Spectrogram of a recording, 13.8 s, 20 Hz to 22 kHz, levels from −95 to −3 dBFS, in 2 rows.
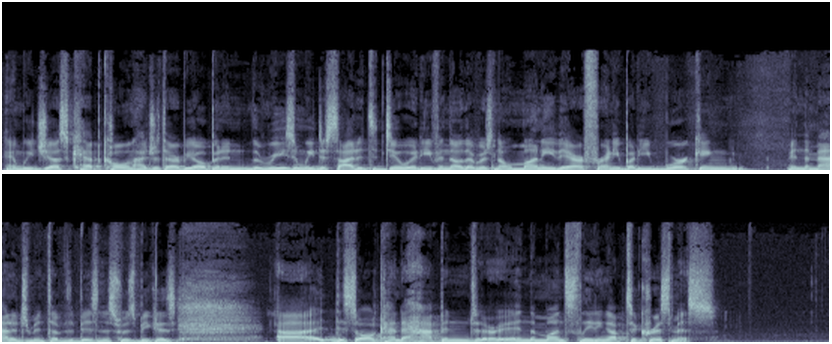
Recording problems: squashed, flat; heavily

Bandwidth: 15.5 kHz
